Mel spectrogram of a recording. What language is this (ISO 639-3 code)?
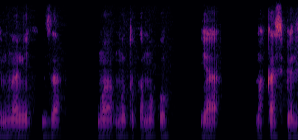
lin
